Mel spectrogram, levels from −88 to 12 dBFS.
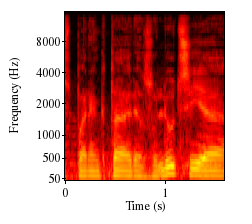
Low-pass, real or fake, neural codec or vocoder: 14.4 kHz; fake; vocoder, 44.1 kHz, 128 mel bands every 256 samples, BigVGAN v2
